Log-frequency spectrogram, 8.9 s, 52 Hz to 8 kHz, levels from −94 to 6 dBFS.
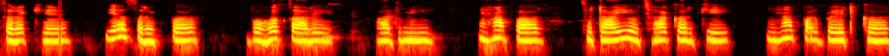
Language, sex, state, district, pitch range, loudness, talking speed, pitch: Hindi, female, Bihar, Saran, 210-240 Hz, -19 LUFS, 120 wpm, 220 Hz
